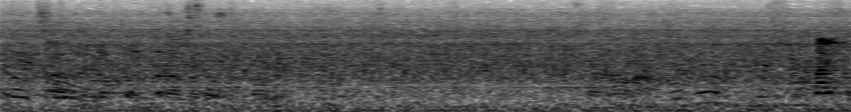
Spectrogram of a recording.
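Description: Low, steady rumble of a city bus idling at the stop, with people talking indistinctly in the first second or so.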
